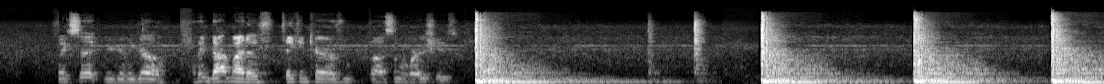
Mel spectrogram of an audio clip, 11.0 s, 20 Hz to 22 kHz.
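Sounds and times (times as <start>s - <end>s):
floor tom hits: 4.8s - 6.6s, 7.6s - 11.0s.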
